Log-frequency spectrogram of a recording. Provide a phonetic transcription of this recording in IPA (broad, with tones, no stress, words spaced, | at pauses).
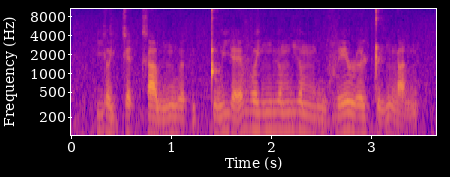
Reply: jə˨˩˦jkɛ˨˩t̚xa˨˩w nu˨˩ə̯ʔɨ˨˩k̚ʈu˨˩˦ jɛ˨˩˦və˧jŋɨ˧ə̯mi˧ə̯ mu˨˩ ve˧˥ɹə˧jʈɨ˨˩˦ ŋa˨˩˨n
